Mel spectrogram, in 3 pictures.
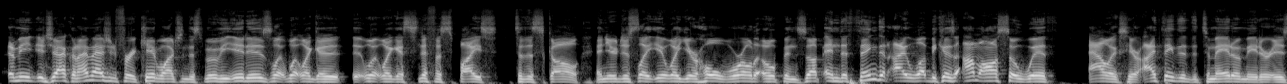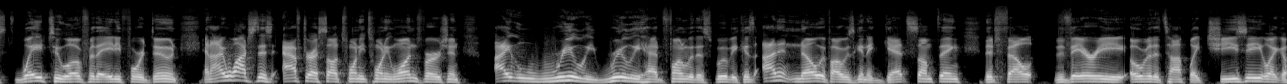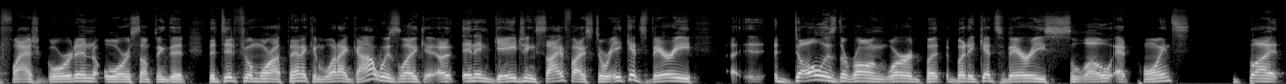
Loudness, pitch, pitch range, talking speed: -16 LUFS, 135 Hz, 120-150 Hz, 215 wpm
